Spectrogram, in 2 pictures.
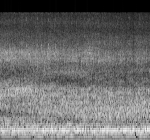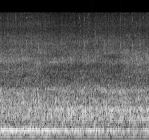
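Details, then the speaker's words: Courier after replacing two leaking exhaust manifold gaskets and all vacuum lines: steady, even engine note, no exhaust puffing or ticking, faint thin tone on top (owner says a chirp remains somewhere); much quieter, normal running. "So, much quieter, absolutely wonderful performance."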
